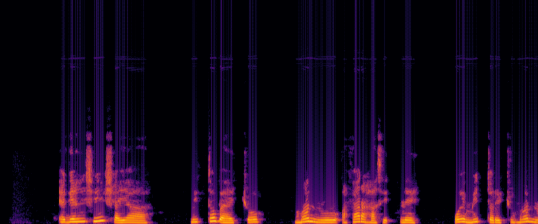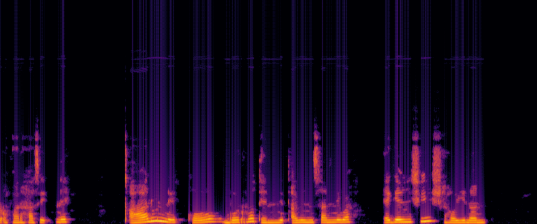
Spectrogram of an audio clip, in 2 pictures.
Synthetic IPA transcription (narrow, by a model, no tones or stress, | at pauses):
ʔɛɡɛnʃiʃɐjaː | mɪt̪ːɔbɐjt͡ʃːɔ | mɐnːʊɐfɐɾɐɦɐsɪʔnɛ | wɔjmɪt̪ːɔɾɪt͡ʃːɔmɐnːʊʔɐfɐɾɐɦɐsɪʔnɛ | kʼaːlʊnːɪkʰːɔbɔrːɔt̪ɛnːɪt̪ʼɐwɪnsɐnːɪwɐ | ɛɡɛnʃiːʃɐhɔjɪnɐnː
